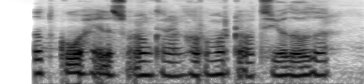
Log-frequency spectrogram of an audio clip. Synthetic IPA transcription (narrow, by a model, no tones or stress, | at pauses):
d̪ɐd̪kʰʊ̰wɑ̰ħɑ̰jlɐsɔʕɔŋkʰɐɾaːnɦɔɾmɐrkʰɐɔt̪ʰɪjɐðɔːðɐ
